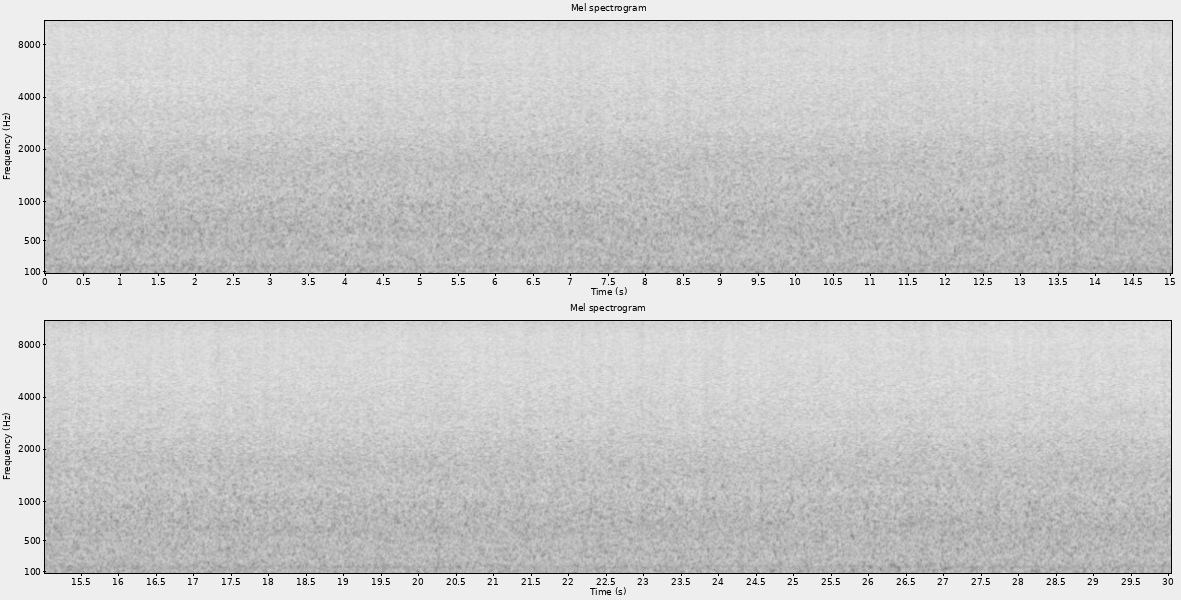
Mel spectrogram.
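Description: A large waterfall pouring down onto boulders and cascading over rocks: a loud, steady rush of falling water.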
